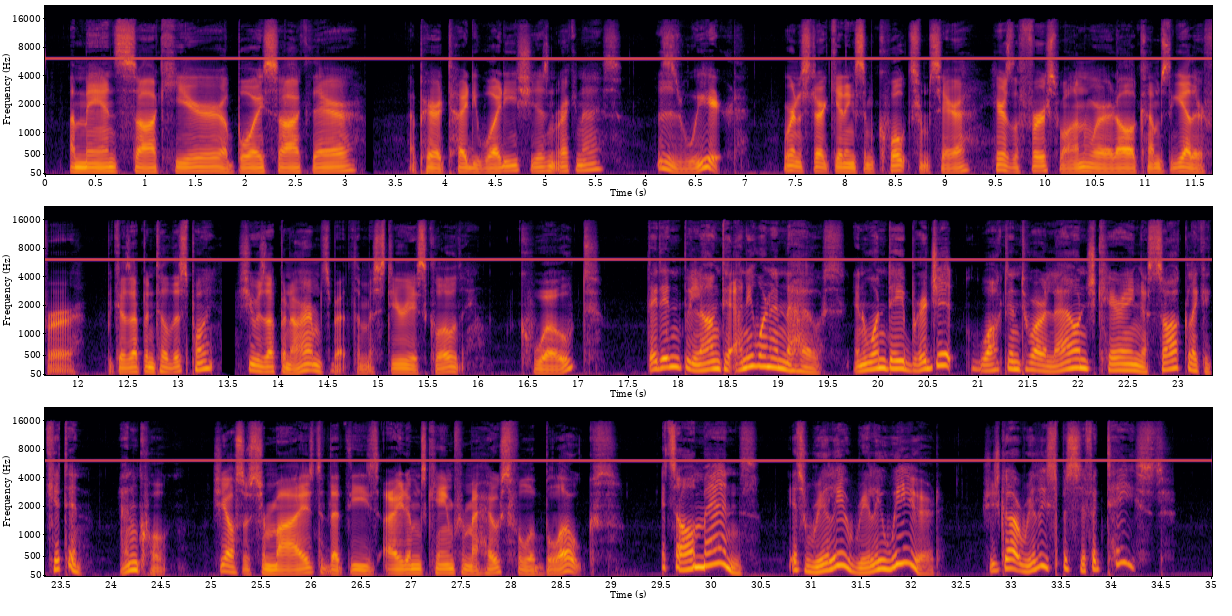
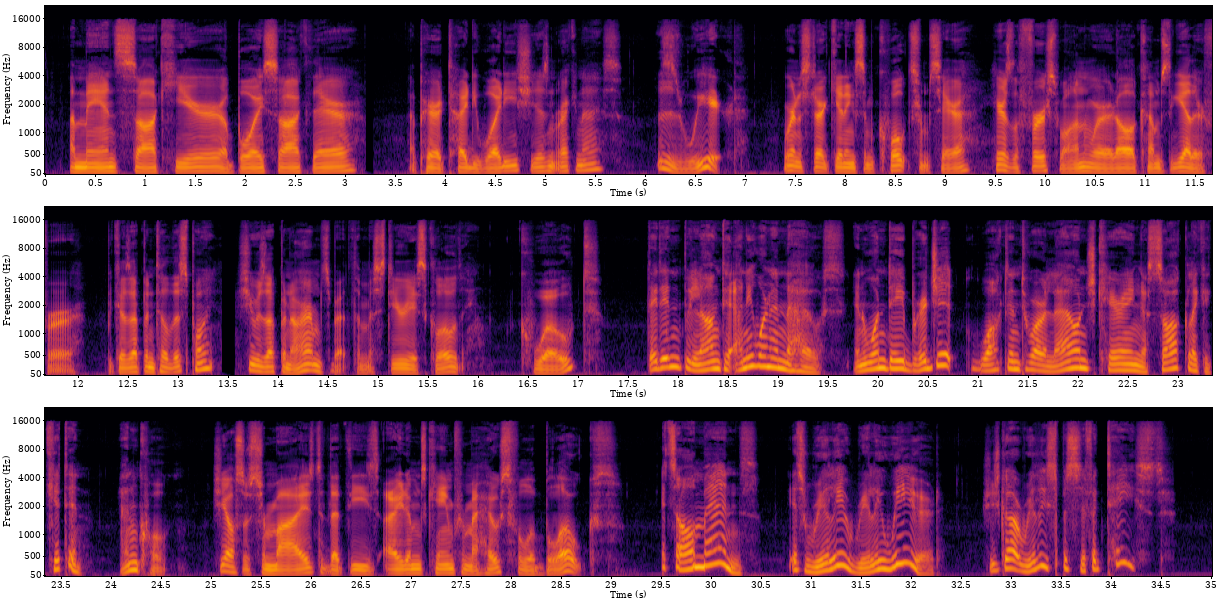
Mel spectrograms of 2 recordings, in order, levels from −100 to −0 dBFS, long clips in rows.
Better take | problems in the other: second | high-pitched whine; loud; throughout; 6 kHz, 9 dB below the speech

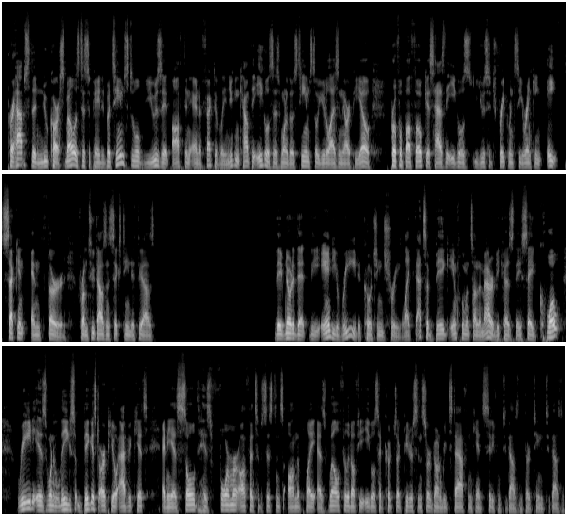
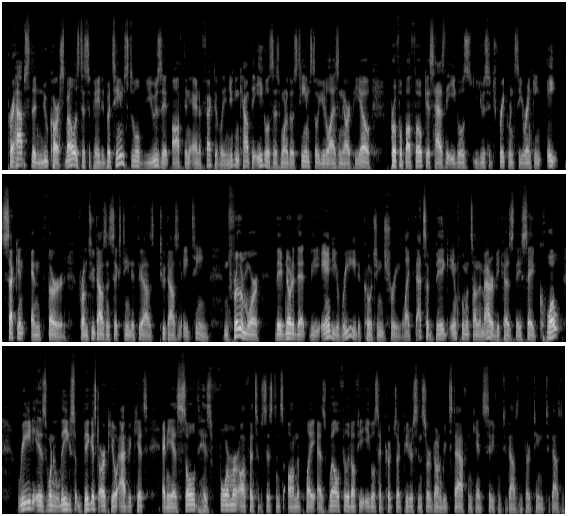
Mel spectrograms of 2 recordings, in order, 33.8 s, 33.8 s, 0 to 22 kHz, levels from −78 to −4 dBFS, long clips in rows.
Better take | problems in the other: second | audio cutting out; at 14 s for 2.5 s

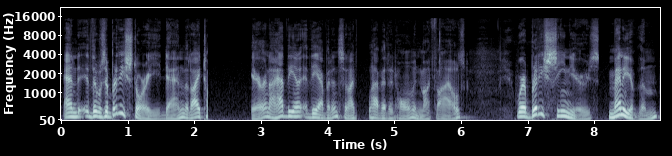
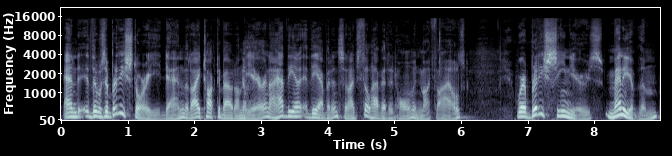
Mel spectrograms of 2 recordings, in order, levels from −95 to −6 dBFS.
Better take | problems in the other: second | audio cutting out; at 2 s for 0.5 s, at 4.5 s and at 8 s

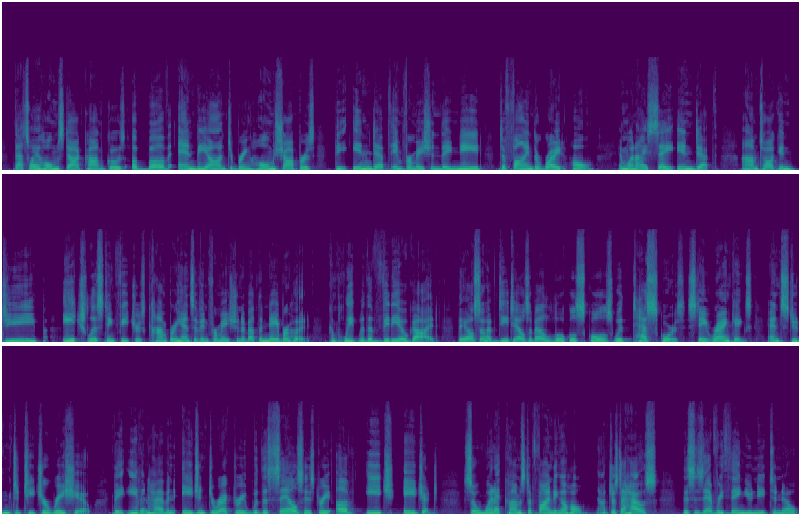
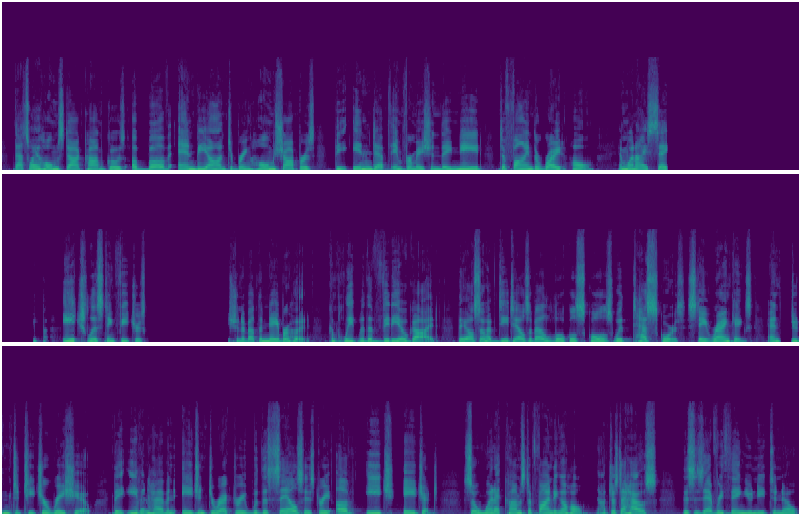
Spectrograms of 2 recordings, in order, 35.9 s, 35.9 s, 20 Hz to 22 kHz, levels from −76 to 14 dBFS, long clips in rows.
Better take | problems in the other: first | audio cutting out; at 10 s for 2.5 s, at 14 s for 1 s and at 24 s

